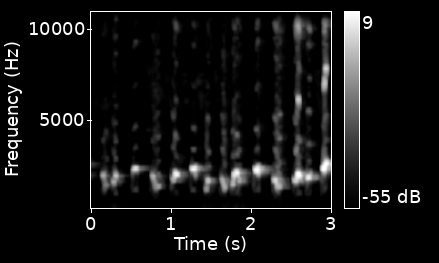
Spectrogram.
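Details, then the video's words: A Malay-strain decoy yellow-vented bulbul gives a steady run of short, bubbly whistled phrases, each rising or dipping slightly, about four per second. There is faint low background noise. "เสียงนกต่อ นกปรอดหน้านวล ถิ่นมาเล"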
